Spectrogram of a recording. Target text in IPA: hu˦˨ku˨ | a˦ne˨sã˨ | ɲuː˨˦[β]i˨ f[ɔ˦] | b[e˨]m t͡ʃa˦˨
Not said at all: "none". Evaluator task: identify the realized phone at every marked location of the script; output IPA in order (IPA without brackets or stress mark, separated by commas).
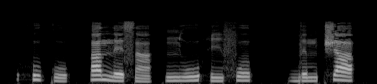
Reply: h, ʊ˦, e˨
